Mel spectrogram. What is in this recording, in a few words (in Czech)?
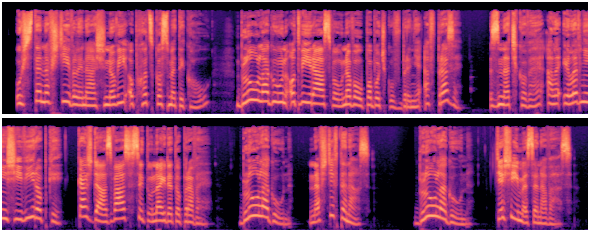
Reklama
